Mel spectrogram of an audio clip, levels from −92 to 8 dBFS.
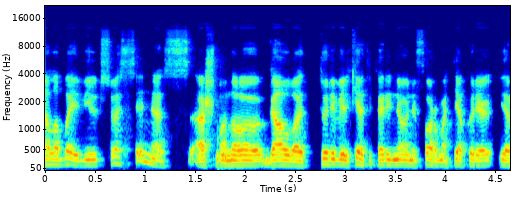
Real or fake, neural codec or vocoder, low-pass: real; none; 14.4 kHz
